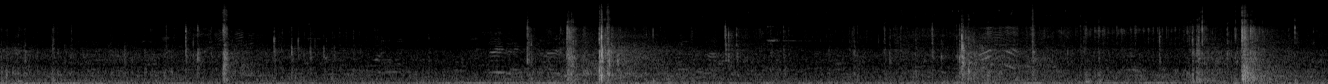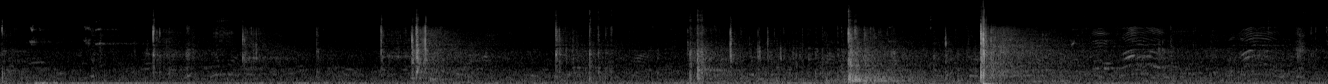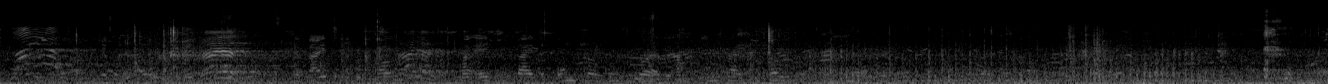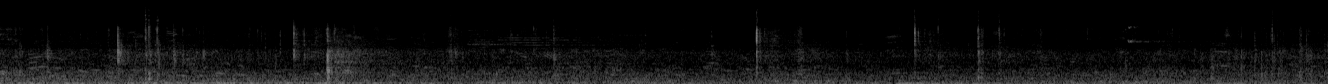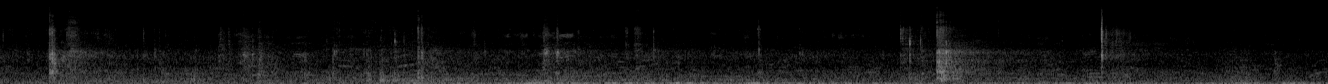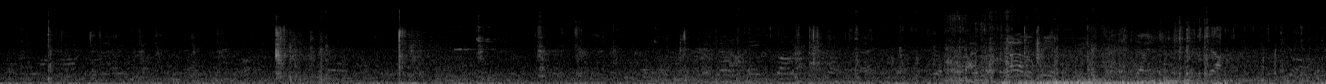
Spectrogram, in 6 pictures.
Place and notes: Five or six kids skateboarding.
